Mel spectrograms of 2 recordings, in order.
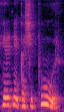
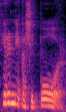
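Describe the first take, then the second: First: The word ends with the sound 'pur'. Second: The word ends with the sound 'por'. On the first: It means the golden city of Kashi. The speaker calls it wrong. "this is mispronounced as Hiranyakashipur, just like towns in India" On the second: It means of Hiranyakashipu. The speaker calls it right. "with Sandhi, it becomes Hiranyakashipor"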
